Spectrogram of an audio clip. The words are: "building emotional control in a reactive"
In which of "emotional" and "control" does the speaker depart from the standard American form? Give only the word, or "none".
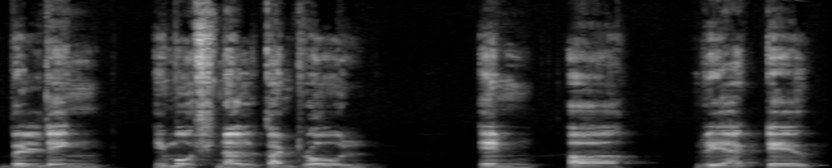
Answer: none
